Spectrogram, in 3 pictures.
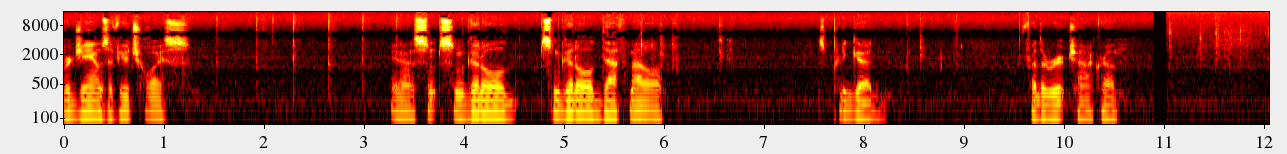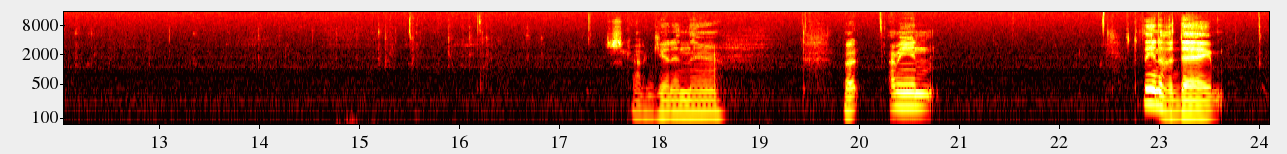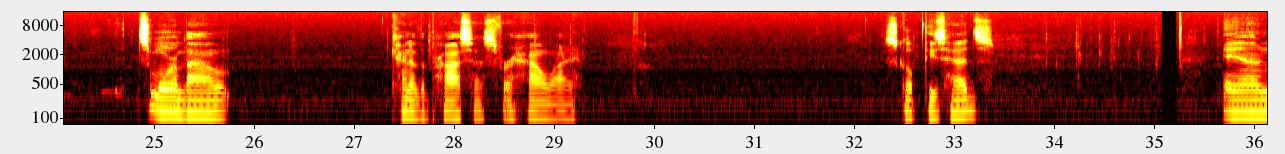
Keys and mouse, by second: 0.4 f, 1.1-6.2 drag, 5.8 ctrl+z, 6.0 ctrl+z, 6.4 KP_1, 8.4 g, 8.6 f, 9.4-11.0 drag, 11.4 ctrl+z, 14.0-15.0 middle drag, 15.9 g, 16.0 f, 16.6 f, 17.2-18.7 drag, 18.2 KP_1, 20.4-23.3 drag, 22.4 middle click, 23.3-24.5 middle drag, 25.4 f, 26.1 f, 26.8 click, 27.6 KP_1, 28.8 ctrl+z, 29.0 f, 29.6 f, 33.8 p, 34.3 f, 35.4 f, 35.9-36.1 drag.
